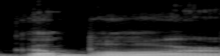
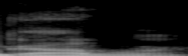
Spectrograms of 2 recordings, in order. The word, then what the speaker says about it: Gabor: Actually, people most often mispronounce my first name. They call it Gabor rather than Gabor.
